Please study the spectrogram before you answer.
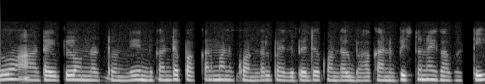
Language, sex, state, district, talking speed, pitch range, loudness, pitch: Telugu, female, Andhra Pradesh, Visakhapatnam, 185 wpm, 190-210 Hz, -17 LUFS, 200 Hz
